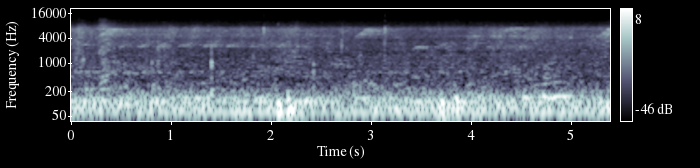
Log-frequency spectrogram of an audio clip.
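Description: Outdoor forest ambience: a steady low rumble with a high hiss that swells about half a second in and again near three seconds, and a few faint clicks.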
